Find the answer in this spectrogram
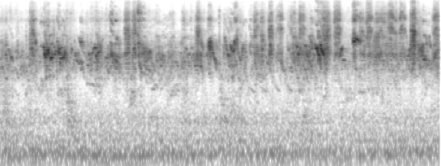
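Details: Several chicks playing indoors at home, giving a steady stream of thin, high-pitched cheeping notes that overlap into a busy chatter, some short peeps rising above the rest.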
